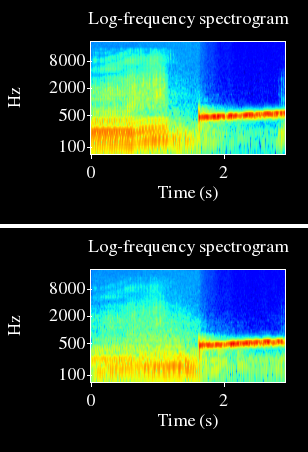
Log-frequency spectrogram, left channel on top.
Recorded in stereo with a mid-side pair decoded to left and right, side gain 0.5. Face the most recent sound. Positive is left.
turn(degrees=35)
